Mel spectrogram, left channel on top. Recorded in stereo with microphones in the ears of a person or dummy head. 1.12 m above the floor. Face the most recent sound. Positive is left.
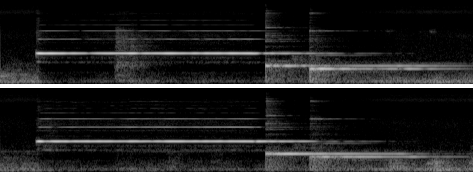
turn(degrees=45)  # may be behind; listen again after turning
